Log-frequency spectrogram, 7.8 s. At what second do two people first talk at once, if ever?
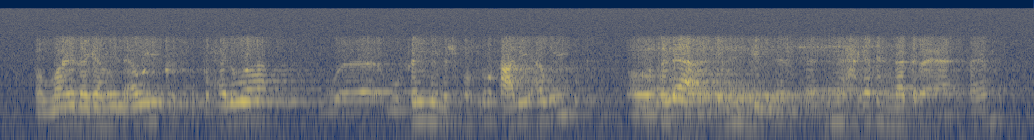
4.8 s

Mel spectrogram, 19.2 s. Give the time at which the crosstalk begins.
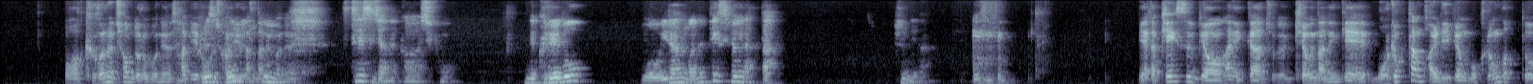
2.2 s

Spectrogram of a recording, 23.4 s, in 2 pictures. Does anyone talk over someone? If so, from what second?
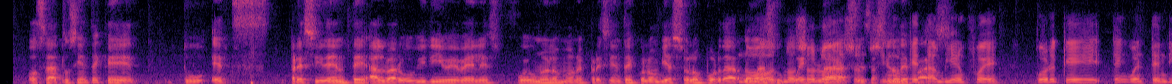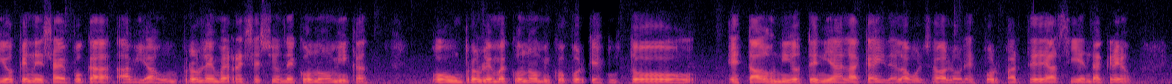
7.4 s

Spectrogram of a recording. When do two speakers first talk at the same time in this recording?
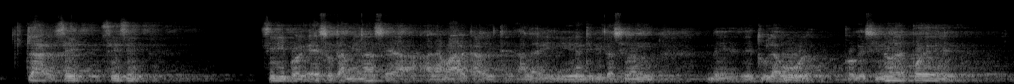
none

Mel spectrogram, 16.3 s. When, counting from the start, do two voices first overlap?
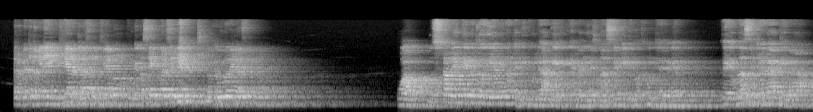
none

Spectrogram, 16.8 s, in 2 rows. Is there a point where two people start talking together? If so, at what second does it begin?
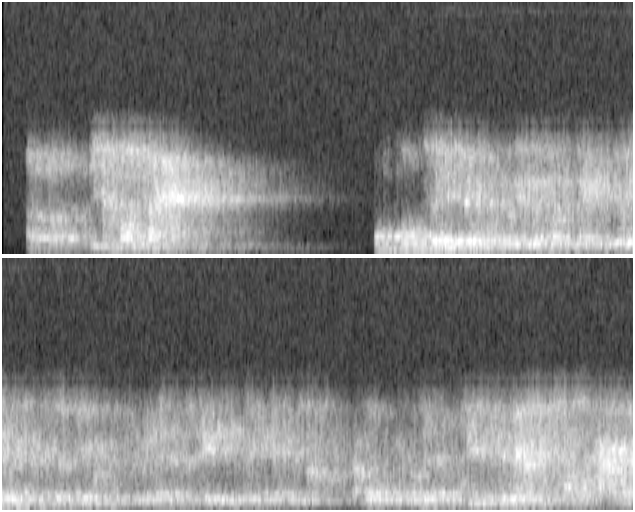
14.5 s

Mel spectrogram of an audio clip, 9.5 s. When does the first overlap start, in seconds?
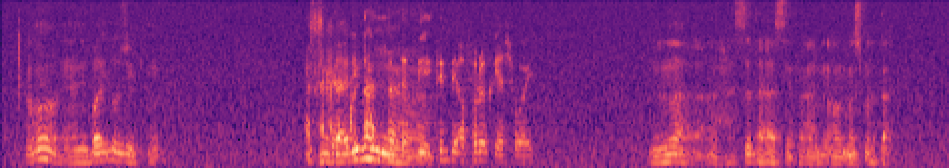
3.1 s

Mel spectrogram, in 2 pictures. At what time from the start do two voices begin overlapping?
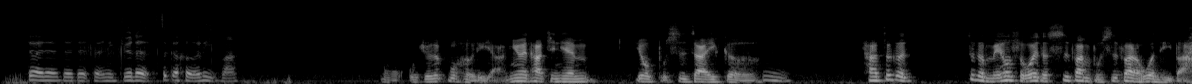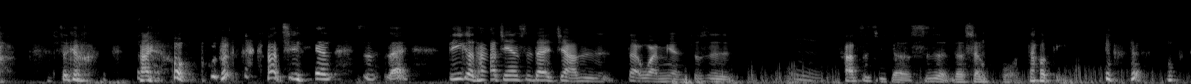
none

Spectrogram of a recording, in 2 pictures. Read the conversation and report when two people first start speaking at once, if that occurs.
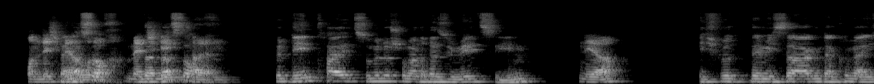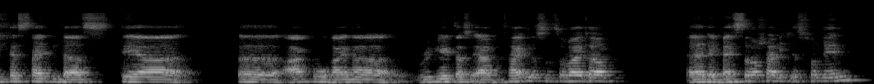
0.6 s

